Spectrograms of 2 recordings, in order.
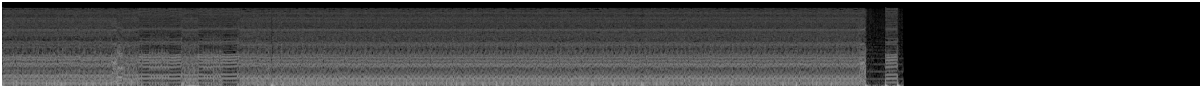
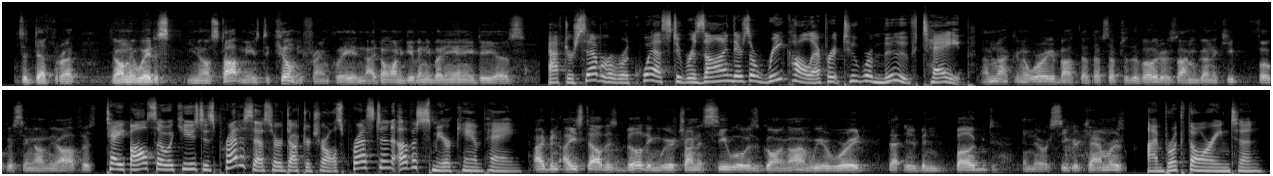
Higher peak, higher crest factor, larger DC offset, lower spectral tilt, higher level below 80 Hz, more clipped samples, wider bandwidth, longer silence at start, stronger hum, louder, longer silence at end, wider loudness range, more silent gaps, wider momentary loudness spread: second, -16 dBFS vs 0 dBFS; second, 14 dB vs 22 dB; neither; about the same, -3.5 dB/octave vs -4 dB/octave; first, -42 dBFS vs -54 dBFS; neither; about the same, 16 kHz vs 16 kHz; second, 0 s vs 0.15 s; neither; second, -28 LUFS vs -22 LUFS; first, 3 s vs 0.05 s; about the same, 6 LU vs 4 LU; neither; second, 1 LU vs 9 LU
